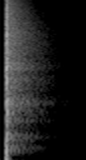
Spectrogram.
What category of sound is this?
Sound effects > Objects / House appliances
